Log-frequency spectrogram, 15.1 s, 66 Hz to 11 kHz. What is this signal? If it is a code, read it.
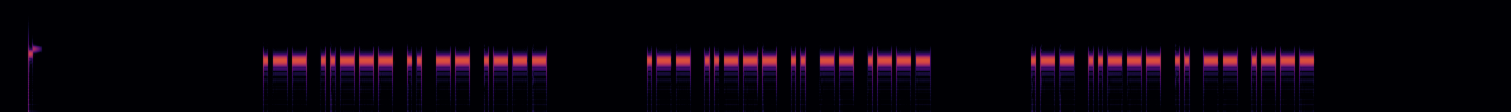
Morse code, heard as a keyed tone, about 25 wpm, 700 Hz. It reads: W2IMJ W2IMJ W2IMJ
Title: USA Call Signs - 5 Characters - Repeated 3x - 25wpm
